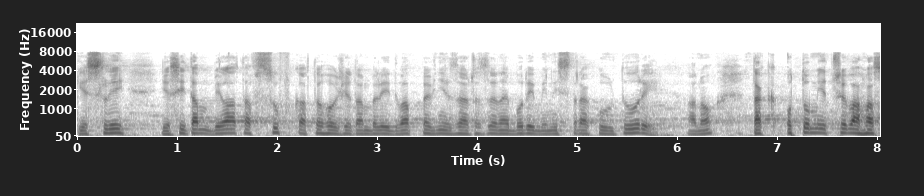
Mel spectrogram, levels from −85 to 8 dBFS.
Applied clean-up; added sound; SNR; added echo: none; none; none; none.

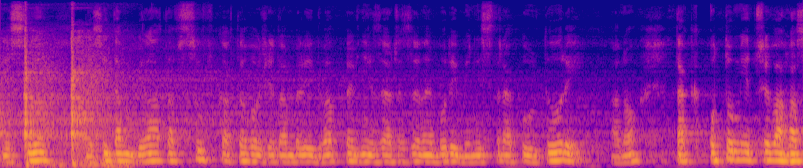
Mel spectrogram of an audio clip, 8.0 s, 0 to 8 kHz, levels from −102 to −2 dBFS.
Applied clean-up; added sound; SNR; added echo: none; Knock; 11 dB; reverberation time 0.3 s.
